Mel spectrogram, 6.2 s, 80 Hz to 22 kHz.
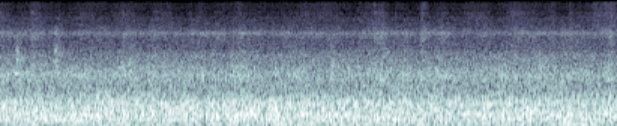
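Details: JR Kyushu 303 series set K01, car 4 MoHa 303-1, recorded directly above the Hakata-end bogie between Shimoyamato and Hatae: heavy rumbling groan with strong vibration, rising and falling with motor speed. Abnormal traction motor noise, cause unknown.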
